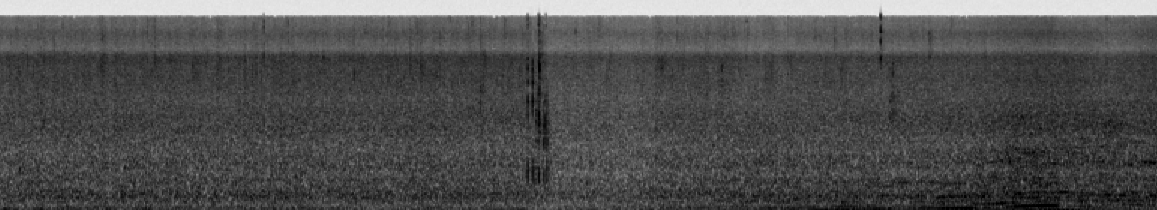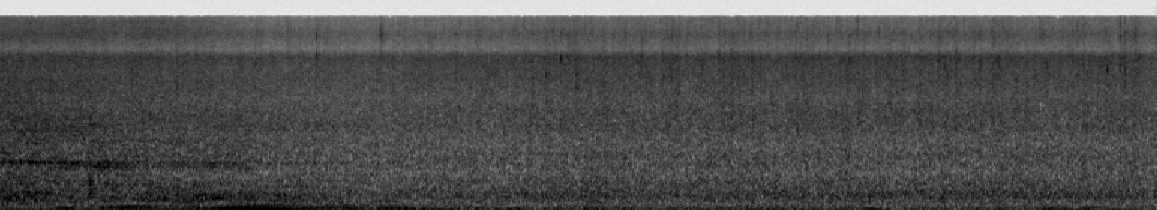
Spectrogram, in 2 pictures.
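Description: A steady hiss throughout, with one sharp click about seven seconds in and a low rumble that swells from about ten to twenty seconds.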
